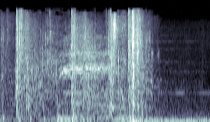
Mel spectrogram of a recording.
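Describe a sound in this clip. Gunshots crack loudly in quick succession.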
